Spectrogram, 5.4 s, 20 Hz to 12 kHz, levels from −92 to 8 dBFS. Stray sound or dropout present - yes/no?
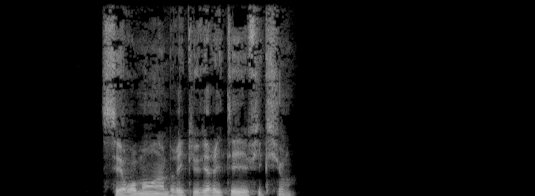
no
